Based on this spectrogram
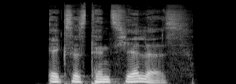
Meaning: strong/mixed nominative/accusative neuter singular of existentiell
- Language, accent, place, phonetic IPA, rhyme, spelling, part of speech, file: German, Germany, Berlin, [ɛksɪstɛnˈt͡si̯ɛləs], -ɛləs, existentielles, adjective, De-existentielles.ogg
